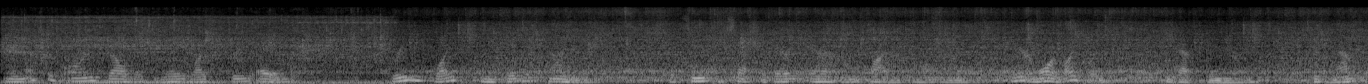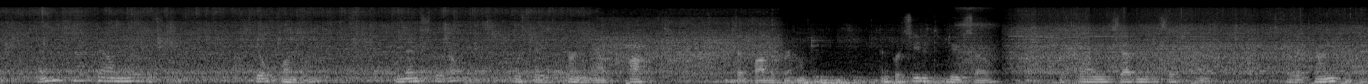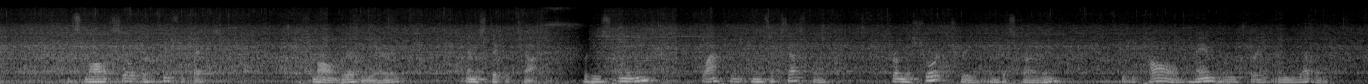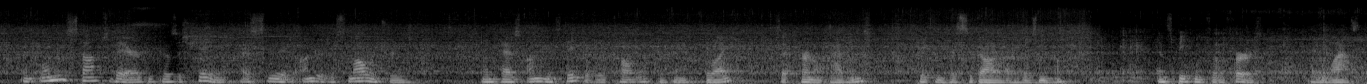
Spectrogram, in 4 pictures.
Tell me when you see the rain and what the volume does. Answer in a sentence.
You can hear the rain from 0.0 to 54.6 s, getting quieter.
